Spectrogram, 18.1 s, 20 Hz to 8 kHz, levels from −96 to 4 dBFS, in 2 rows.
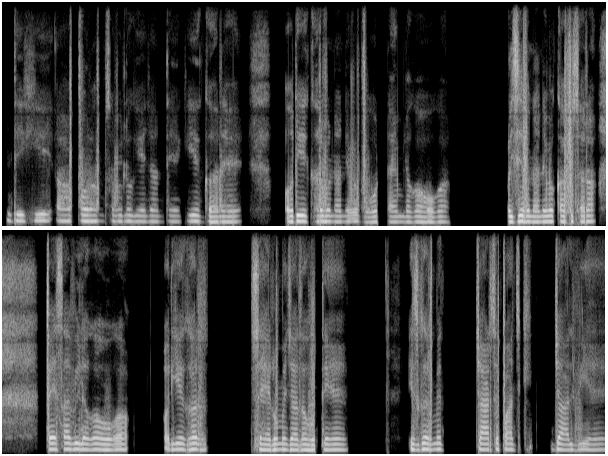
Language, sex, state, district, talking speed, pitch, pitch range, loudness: Hindi, female, Uttar Pradesh, Budaun, 155 wpm, 195 Hz, 190-205 Hz, -19 LUFS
